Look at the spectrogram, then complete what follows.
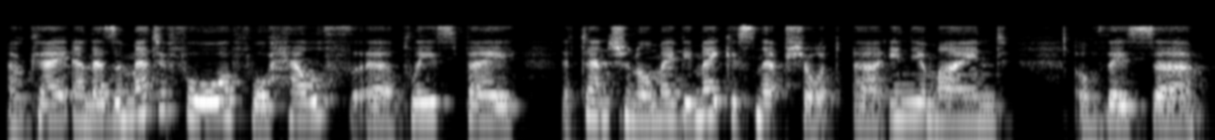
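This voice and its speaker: Muffled lo-fi webinar audio, Russian-accented lecturer, mid-range pitch, explanatory, informal, hesitant with asides. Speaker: webinar presenter. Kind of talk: explanatory lecture to an online audience.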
